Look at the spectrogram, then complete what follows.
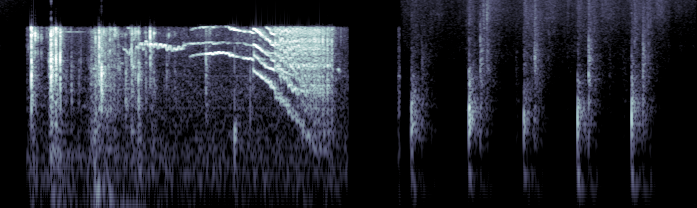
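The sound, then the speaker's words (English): A door creaks slowly open with a long, groaning squeal, then five or six steady footsteps follow at an even walking pace, clear, with no voices. “She came to a house and knocked on the door. When no one answered, she walked right in.”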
